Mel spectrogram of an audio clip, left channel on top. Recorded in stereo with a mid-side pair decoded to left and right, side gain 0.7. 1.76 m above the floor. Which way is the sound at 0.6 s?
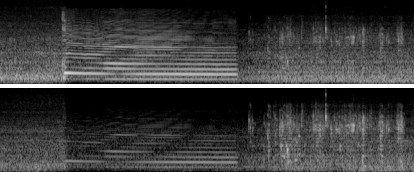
70° left.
